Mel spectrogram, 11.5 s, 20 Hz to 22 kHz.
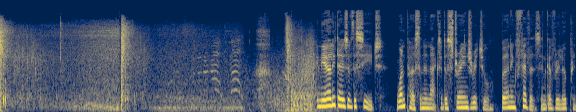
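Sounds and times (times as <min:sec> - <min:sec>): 
gunfire as Bosnian forces return sniper fire on a main street: 0:00.0 - 0:01.3, 0:02.3 - 0:03.1, 0:05.4 - 0:06.5
loud sharp gunshot crack: 0:00.0 - 0:01.3, 0:02.3 - 0:03.1, 0:05.4 - 0:06.4
speech: 0:06.4 - 0:11.5.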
